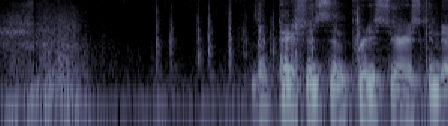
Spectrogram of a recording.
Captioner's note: keys typing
